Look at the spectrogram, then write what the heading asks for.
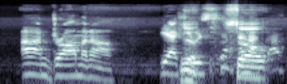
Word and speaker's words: Andromeda: from that one galaxy, and I'm going to pronounce it wrong, but Andromeda. No, it's Andromeda. Andromeda.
